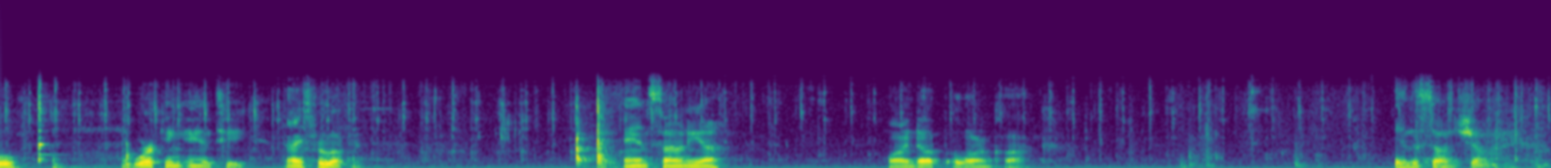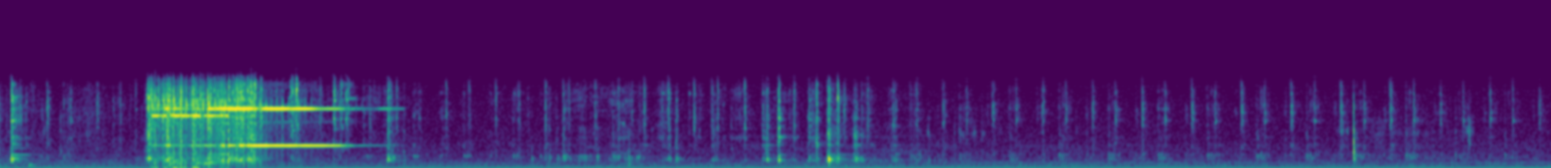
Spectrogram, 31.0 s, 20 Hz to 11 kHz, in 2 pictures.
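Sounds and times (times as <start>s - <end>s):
clock ticking: 0.0s - 31.0s
alarm clock bell ringing: 17.0s - 19.6s.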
